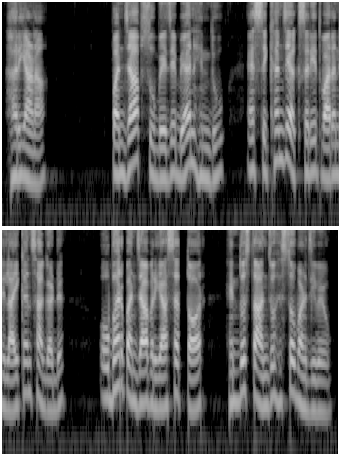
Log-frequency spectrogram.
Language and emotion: Sindhi, neutral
